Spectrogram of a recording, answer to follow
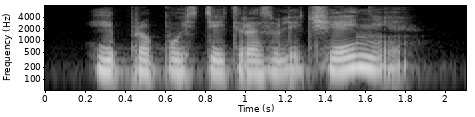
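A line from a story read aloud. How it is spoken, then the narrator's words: Muttered. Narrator (Russian): пробормотал Азриэль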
